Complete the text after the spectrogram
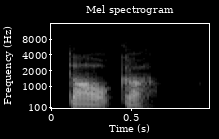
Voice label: "taoka", Māori; history of fiordland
